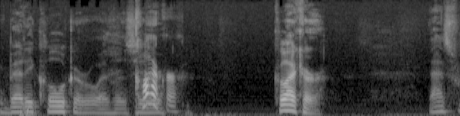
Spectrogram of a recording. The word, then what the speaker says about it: Kloecker: Kloecker. Kloecker. That's right. rhymes You with- said no umlaut. That's right. It rhymes with checker.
